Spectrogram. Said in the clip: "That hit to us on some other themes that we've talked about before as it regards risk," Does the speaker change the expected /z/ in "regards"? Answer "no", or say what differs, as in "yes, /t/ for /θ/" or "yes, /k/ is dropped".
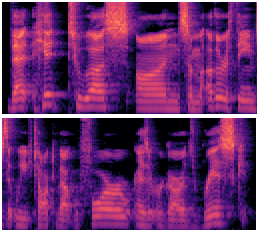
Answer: no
